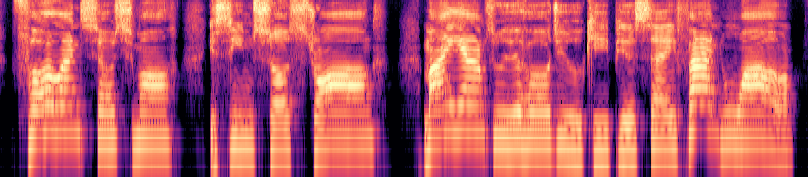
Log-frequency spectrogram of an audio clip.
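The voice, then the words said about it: Imitates another person's singing voice. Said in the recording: “I've got an okay Phil Collins impersonation ... That's pretty good. ... That's really nice. That's really good.”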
